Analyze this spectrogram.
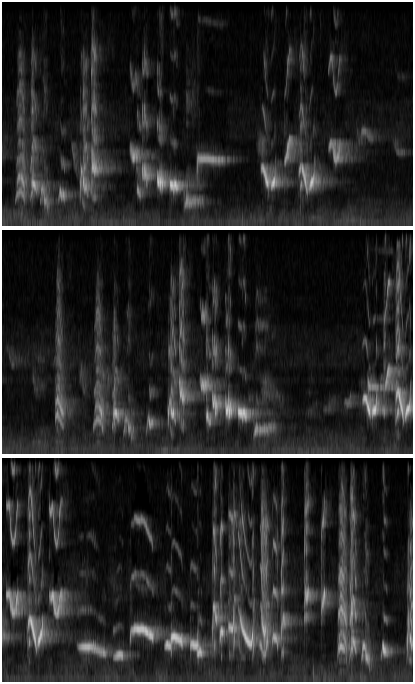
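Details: Oriental magpie-robin pouring out a rich, varied song of rapid high whistles, sweeps and sharp chips, phrases separated by short pauses, growing denser and faster toward the end; faint steady hum underneath.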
